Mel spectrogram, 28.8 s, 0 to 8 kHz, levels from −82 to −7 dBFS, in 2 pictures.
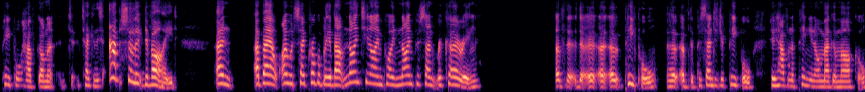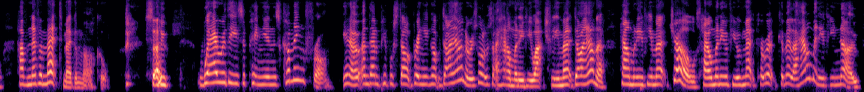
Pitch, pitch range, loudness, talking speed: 255 Hz, 215-285 Hz, -23 LUFS, 185 wpm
